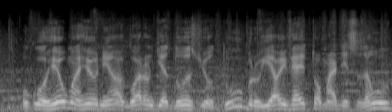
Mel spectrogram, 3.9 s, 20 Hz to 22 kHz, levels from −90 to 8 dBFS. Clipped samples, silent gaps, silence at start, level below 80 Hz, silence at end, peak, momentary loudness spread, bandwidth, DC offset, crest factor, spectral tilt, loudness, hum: under 0.1%; none; 0 s; -52 dBFS; 0 s; -10 dBFS; 7 LU; 14 kHz; under 0.1%; 14 dB; -6 dB/octave; -25 LUFS; none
